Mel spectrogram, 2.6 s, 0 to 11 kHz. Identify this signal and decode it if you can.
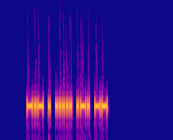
Morse code, heard as a keyed tone, about 40 wpm, 700 Hz. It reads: KE5RM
